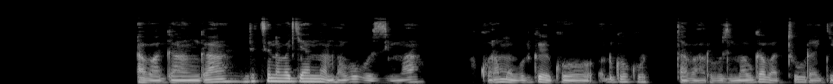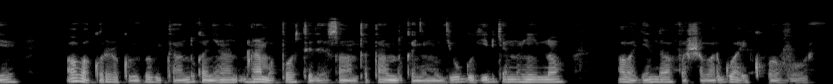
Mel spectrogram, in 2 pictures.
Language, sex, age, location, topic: Kinyarwanda, male, 18-24, Huye, health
